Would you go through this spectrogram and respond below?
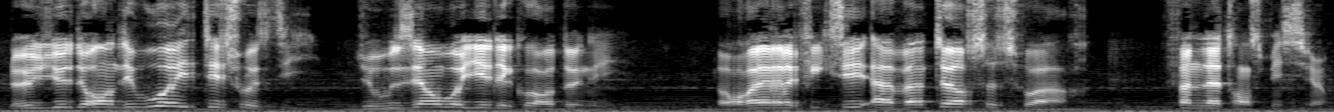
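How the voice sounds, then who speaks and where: A woman's voice: mid-range voice, brisk, pushed and bright, soft background music, close to an everyday voice. A woman playing an impersonal go-between who relays formal, clipped orders in an audio drama.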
